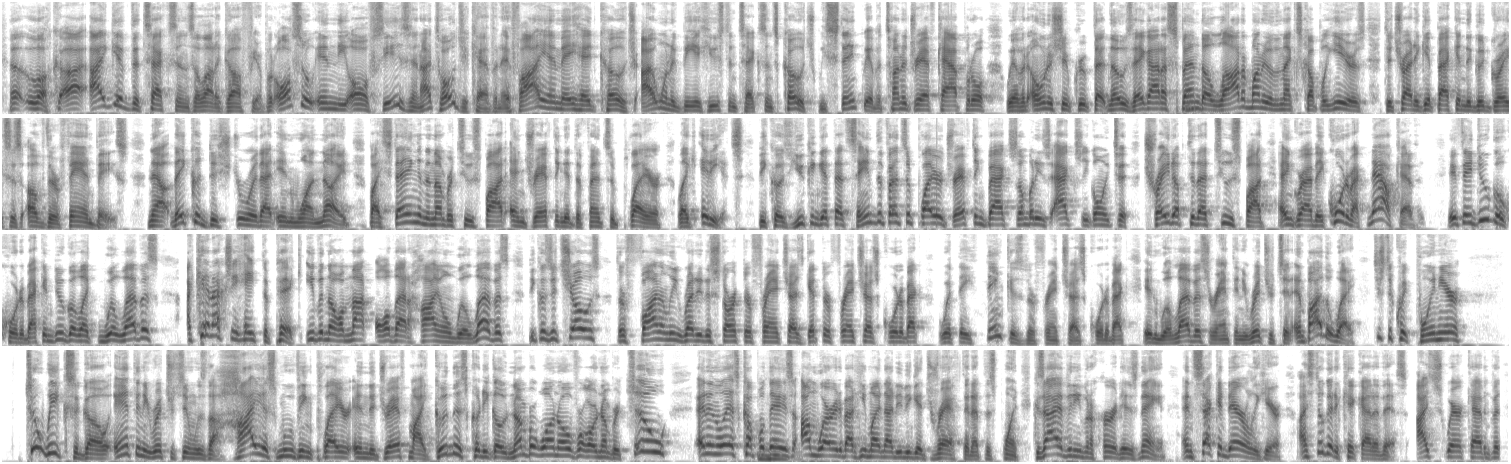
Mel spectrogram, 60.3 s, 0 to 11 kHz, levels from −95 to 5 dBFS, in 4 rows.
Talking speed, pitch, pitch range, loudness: 255 wpm, 160 Hz, 135-200 Hz, -28 LUFS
